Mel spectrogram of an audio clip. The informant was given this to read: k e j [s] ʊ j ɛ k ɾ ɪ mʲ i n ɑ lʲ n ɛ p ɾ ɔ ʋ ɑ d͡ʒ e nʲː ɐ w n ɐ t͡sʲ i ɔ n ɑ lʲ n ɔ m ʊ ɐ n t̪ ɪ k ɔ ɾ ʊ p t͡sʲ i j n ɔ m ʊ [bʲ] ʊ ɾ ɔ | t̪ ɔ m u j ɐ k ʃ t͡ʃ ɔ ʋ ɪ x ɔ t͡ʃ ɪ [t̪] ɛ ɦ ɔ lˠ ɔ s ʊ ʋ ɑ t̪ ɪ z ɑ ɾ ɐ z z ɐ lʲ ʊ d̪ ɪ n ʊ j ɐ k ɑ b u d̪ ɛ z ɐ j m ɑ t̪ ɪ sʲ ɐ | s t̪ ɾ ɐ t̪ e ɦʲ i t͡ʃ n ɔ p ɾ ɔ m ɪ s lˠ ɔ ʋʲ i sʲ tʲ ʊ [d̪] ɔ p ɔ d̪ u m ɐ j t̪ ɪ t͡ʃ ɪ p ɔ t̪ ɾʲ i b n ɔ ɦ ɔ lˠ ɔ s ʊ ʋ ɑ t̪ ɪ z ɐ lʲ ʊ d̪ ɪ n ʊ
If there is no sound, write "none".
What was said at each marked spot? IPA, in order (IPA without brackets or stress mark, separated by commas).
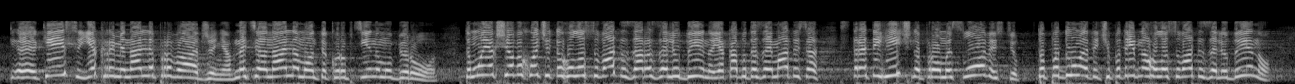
s, bʲ, t̪, t̪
